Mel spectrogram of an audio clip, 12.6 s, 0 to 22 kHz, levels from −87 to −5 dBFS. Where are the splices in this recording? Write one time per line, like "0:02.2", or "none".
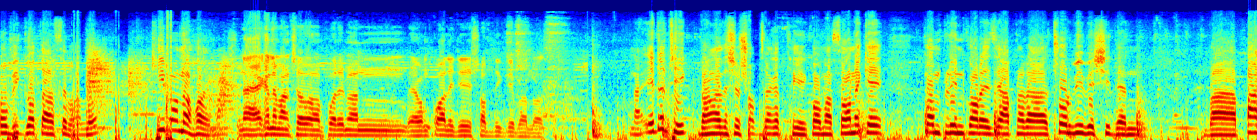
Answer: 0:05.7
